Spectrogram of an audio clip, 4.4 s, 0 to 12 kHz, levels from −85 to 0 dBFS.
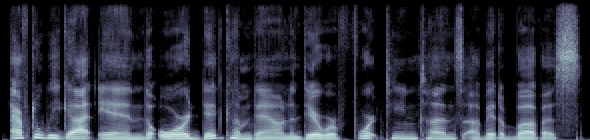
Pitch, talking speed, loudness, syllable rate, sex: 160 Hz, 245 wpm, -19 LUFS, 5.9 syllables/s, female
